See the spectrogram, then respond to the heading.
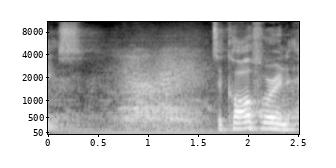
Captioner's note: audience chants "We are ready"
